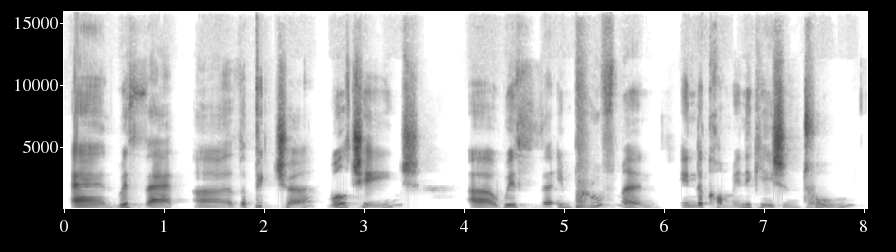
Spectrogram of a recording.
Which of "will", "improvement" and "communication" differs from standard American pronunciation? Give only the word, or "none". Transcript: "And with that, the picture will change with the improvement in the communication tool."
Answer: none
